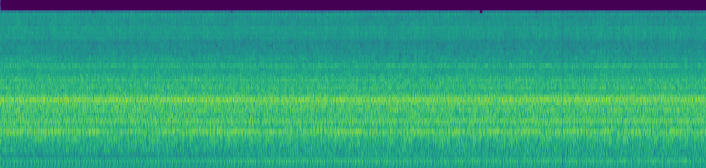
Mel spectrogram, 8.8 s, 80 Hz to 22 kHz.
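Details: Mini metal milling machine with 1 HP servo motor upgrade and toothed L050 synchronous belt drive, 3-inch fly cutter taking a single pass on 2-inch-wide 6061 aluminum: even whir with steady cutter chatter holding pitch, spindle not slowing under load.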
